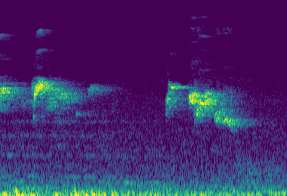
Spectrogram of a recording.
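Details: Red-whiskered bulbul, an old wild-caught bird, in competitive singing of bọng type: two clear whistled phrases, each rising then sliding down, over a steady background hiss and low rumble.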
